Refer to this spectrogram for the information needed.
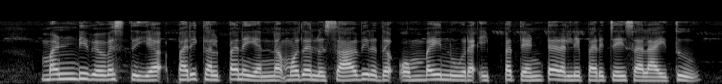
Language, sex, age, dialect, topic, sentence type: Kannada, female, 18-24, Coastal/Dakshin, agriculture, statement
